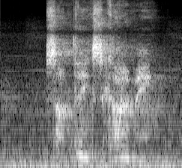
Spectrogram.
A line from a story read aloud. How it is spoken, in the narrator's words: Hatfield whispered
